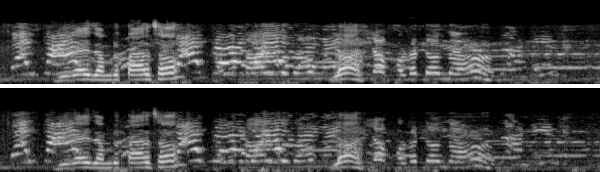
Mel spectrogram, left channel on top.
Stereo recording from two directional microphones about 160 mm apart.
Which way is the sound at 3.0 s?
30° left (ahead or behind).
